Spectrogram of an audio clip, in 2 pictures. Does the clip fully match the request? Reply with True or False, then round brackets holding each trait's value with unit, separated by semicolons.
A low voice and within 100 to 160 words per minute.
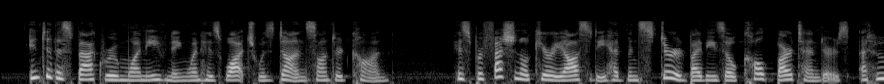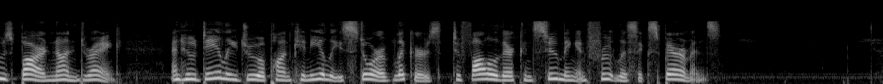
False (205 Hz; 150 wpm)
